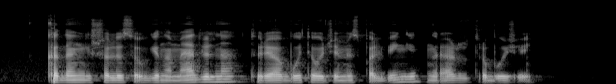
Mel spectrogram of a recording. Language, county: Lithuanian, Kaunas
